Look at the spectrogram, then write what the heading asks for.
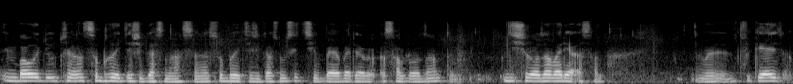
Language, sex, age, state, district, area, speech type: Kashmiri, male, 18-30, Jammu and Kashmir, Kupwara, urban, spontaneous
